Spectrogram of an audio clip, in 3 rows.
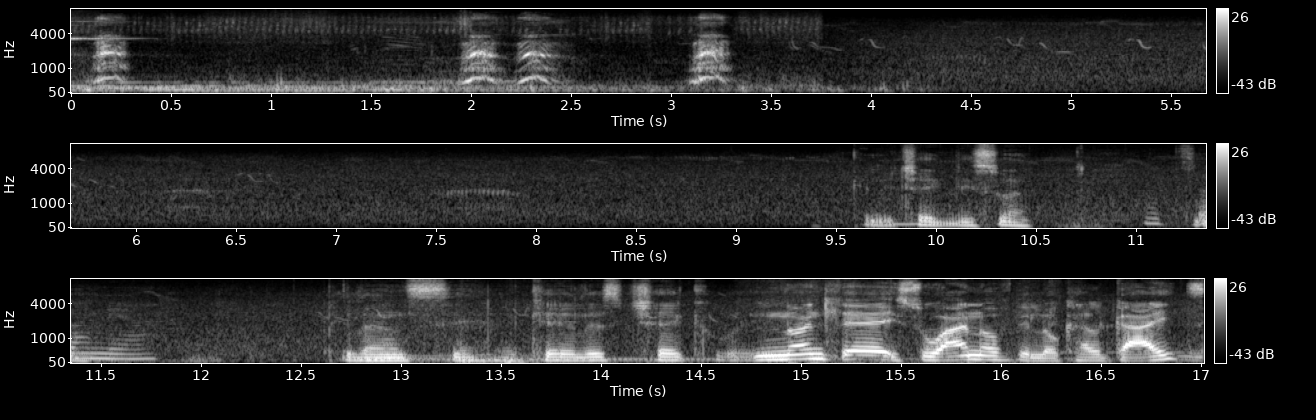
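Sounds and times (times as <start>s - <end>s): faint high chirps: 0.0s - 3.8s, 12.6s - 17.0s
low steady drone: 0.0s - 3.8s, 9.6s - 10.4s, 12.6s - 17.0s
dog barking: 2.0s - 2.5s, 3.1s - 3.4s.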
